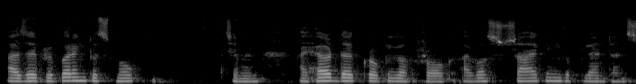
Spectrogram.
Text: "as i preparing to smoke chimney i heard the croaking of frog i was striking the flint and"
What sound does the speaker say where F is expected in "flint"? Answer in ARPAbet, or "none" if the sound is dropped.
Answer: P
